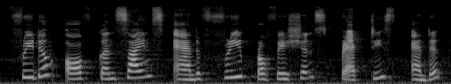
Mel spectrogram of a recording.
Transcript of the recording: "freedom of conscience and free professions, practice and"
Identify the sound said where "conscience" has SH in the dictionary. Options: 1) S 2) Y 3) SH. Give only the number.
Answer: 1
